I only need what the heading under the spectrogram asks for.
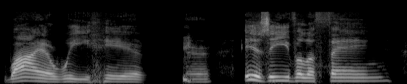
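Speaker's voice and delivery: silly, ridiculous put-on American accent. Mocking a tedious sixth form philosophy student, in a ridiculous American accent. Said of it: "in this ridiculous American accent".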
